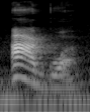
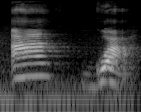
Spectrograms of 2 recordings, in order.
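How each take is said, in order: First: Said in the usual way. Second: Água broken slowly into á-gua; split into syllables. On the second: Shown as a demonstration. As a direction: tap out the two beats of água. (água separada em sílabas) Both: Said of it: "Dissílaba".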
